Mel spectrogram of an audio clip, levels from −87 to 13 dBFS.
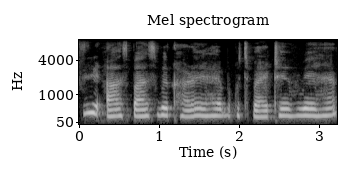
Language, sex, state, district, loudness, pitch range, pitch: Hindi, female, Punjab, Kapurthala, -18 LUFS, 195-210 Hz, 205 Hz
